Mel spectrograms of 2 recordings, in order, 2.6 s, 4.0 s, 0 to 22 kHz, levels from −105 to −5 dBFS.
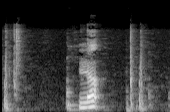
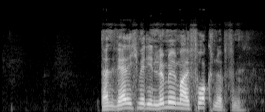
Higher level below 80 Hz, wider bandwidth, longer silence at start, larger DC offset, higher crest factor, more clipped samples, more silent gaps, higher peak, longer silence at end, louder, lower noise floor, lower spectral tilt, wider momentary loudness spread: first, -54 dBFS vs -66 dBFS; about the same, 9.2 kHz vs 9.2 kHz; second, 0.05 s vs 1.5 s; neither; about the same, 20 dB vs 20 dB; neither; neither; about the same, -4 dBFS vs -6 dBFS; about the same, 0.4 s vs 0.4 s; first, -21 LUFS vs -24 LUFS; second, -70 dBFS vs -88 dBFS; about the same, -5.5 dB/octave vs -5 dB/octave; first, 21 LU vs 13 LU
